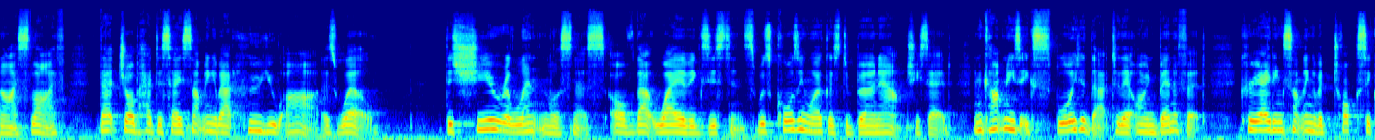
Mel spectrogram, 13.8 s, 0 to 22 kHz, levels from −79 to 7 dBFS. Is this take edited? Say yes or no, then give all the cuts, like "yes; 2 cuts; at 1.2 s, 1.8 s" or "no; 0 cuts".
yes; 1 cut; at 9.6 s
